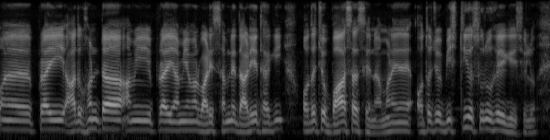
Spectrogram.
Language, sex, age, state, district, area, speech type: Bengali, male, 30-45, West Bengal, Jhargram, rural, spontaneous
